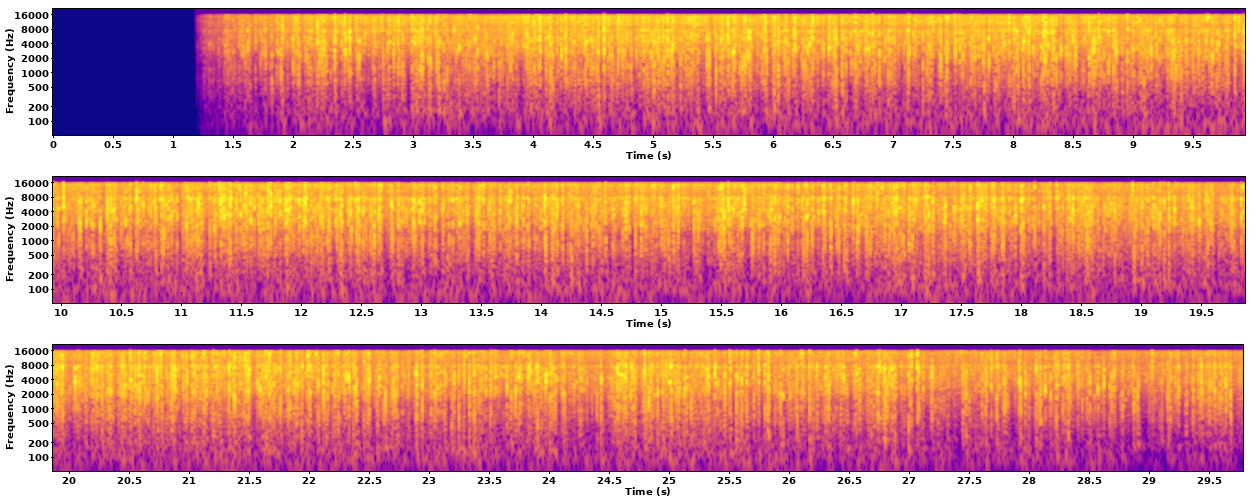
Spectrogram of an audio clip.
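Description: Steady heavy rain, starting about a second in after a moment of dead silence.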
